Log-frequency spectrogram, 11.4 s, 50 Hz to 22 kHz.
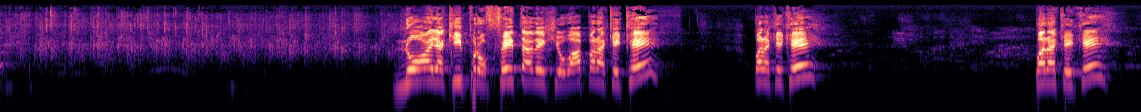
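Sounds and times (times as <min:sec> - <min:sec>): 
audience applauding: 0:00.0 - 0:04.5
speech: 0:03.9 - 0:06.7, 0:07.6 - 0:08.3, 0:10.4 - 0:11.2.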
